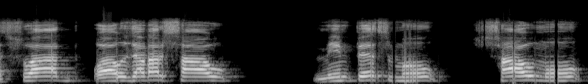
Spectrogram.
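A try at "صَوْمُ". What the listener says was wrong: মাশাআল্লাহ, ইজরা করেন।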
